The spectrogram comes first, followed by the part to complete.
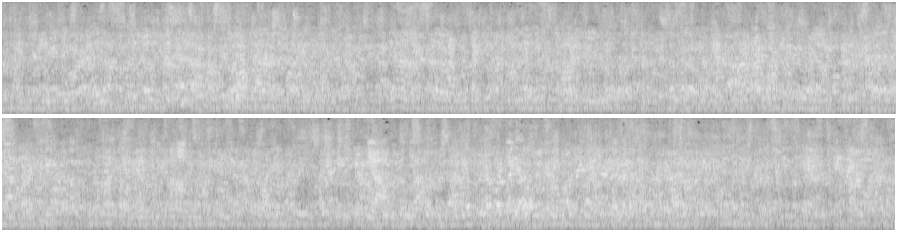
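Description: Many people talking at once in pairs in a large room, a steady hubbub of overlapping conversations.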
